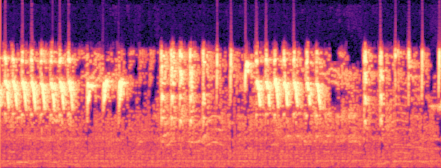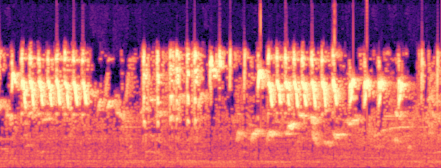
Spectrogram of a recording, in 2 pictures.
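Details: Male kinoy singing for use in training other birds: very high, rapid buzzy trills in bursts of one to two seconds, separated by short gaps and sharp chipped notes, over a low steady background hum.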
